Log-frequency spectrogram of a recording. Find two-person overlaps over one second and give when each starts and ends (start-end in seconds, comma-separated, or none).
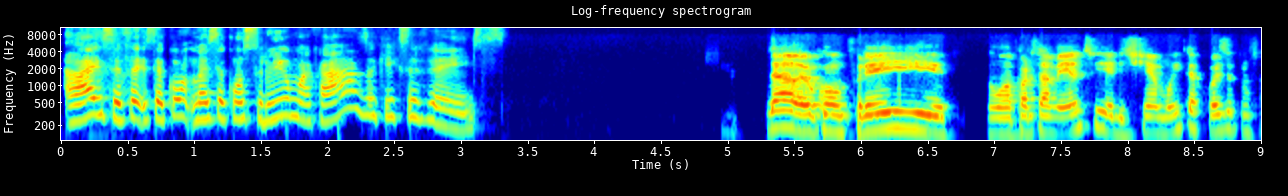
none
